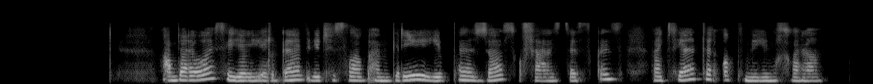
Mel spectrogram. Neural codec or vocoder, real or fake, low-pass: codec, 16 kHz, 1 kbps, FreqCodec, smaller model; fake; 7.2 kHz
